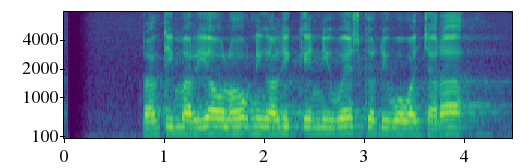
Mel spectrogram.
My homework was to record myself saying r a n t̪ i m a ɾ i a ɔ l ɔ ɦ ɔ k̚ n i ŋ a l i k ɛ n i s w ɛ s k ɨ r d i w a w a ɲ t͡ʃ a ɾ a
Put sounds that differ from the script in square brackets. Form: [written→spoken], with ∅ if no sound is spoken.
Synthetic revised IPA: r a n t̪ i m a ɾ i a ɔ l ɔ ɦ ɔ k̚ n i ŋ a l i k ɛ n i [s→∅] w ɛ s k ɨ r d i w a w a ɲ t͡ʃ a ɾ a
